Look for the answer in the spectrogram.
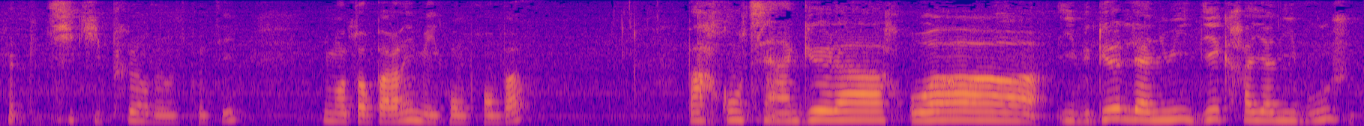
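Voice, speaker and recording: A woman's voice: mid-range voice, fairly even intonation, measured pace, a little mellow, a little hiss or hum, rough recording. A woman vlogging outdoors in a dog enclosure, chatting to viewers with a slight lisp and cooing baby talk to her dogs. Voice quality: slight lisp from new teeth. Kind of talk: casual vlog chat with pets.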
